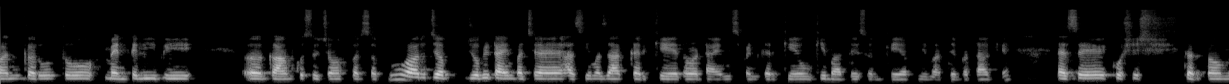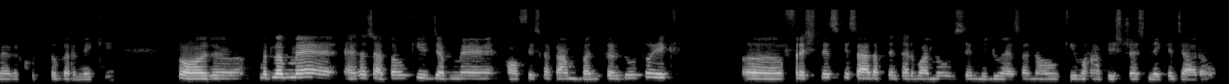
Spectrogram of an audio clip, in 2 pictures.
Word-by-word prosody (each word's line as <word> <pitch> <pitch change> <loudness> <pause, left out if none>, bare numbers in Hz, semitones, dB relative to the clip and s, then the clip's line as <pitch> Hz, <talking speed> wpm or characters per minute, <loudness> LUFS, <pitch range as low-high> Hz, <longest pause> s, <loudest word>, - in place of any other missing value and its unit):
बंद 135 +1 +1
करूँ, 140 +1 +2
तो 140 -1 +1
मेंटली 140 +1 +1
भी 140 0 +1 0.6
अ, 270 -1 +8
काम 125 0 +5
को - - -2
स्विच 140 - -8
ऑफ़ 130 0 +1
कर - - 0
सकूँ 245 -3 -5
और 165 -2 +5
जब 150 -2 +6 0.2
जो 145 0 +4
भी 155 0 +1
टाइम 140 -2 +5
बचा 270 - +2
है, 135 0 +5
हँसी-मज़ाक 135 0 0
करके, 130 - -1
थोड़ा 125 0 +1
टाइम 120 0 -4
स्पेंड 120 - -10
करके, 240 - -4
उनकी 125 +3 -7
बातें 120 0 -3
सुन 120 - -13
के, 120 - -2
अपनी 120 +1 -10
बातें 120 +1 -7
बता 115 0 -2
के, - - -12 0.6
ऐसे 140 +2 +2 0.3
कोशिश 445 +2 -3 0.4
करता - - +1
हूँ 130 0 0
मैं 125 - -2
अगर 130 +1 -4
खुद - - -21
तो - - -2
करने 125 +2 -5
की 185 +9 -22 0.7
और 135 -1 +7 0.5
मतलब 165 +1 +5
मैं 170 +1 +6 0.4
ऐसा 155 +3 +1
चाहता 150 - +1
हूँ 150 0 -1
कि 155 -2 -2
जब 140 - +3
मैं 140 0 +1 0.2
ऑफ़िस 140 +3 -5
का - - 0
काम 135 0 +1
बंद 125 0 0
कर 140 -2 +1
दूँ 150 0 -1
तो 175 -2 +3
एक 160 - -4 0.8
अ, 130 -1 +5
फ़्रेशनेस 160 +3 -1
के 160 - -4
साथ 145 -1 +5
अपने 145 0 -6
घरवालों 135 0 -2
से 140 - -4
मिलूँ। 125 +1 -3
ऐसा 135 +2 -4
ना 130 - -4
हो 130 0 -2
कि 140 - -3
वहाँ 130 0 -5
पे 130 - -3
स्ट्रेस 130 - -4
लेके 125 +2 -2
जा 120 - 0
रहा 120 +2 -4
हूँ। - - -10
135 Hz, 195 wpm, -25 LUFS, 130-150 Hz, 0.8 s, अ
